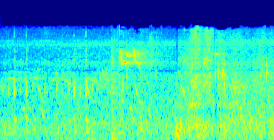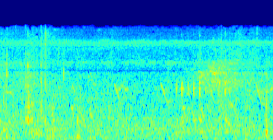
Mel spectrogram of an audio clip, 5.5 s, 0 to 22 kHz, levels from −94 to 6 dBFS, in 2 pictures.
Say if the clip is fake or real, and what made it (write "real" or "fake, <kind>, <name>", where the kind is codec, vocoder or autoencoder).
fake, vocoder, BigVGAN v2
